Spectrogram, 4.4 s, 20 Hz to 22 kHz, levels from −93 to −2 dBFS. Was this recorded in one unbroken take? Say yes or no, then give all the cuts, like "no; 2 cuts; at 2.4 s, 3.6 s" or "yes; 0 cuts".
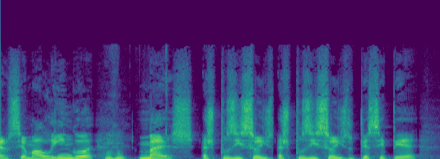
no; 1 cut; at 2.7 s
